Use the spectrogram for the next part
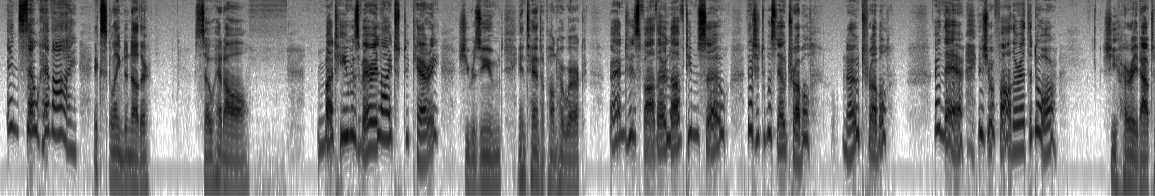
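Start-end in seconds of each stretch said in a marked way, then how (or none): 0.1-1.2 put-on very high child's voice; excited child. Younger child joins in, very high exclaiming. 4.8-15.9 hide the grief behind an excuse; sad mother. Acted. Mother's voice again.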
